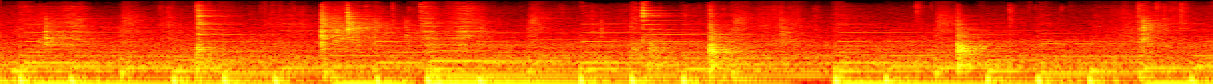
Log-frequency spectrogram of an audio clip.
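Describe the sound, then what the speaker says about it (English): Vegetables being roughly chopped into quarters on a board for Chinese-style pork bone soup, with close, sharp knife strikes in an uneven rhythm over a low background hum, no talking. "So I like to just roughly chop it into like quarters."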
